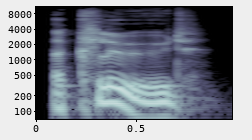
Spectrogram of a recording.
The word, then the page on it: occlude: British English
